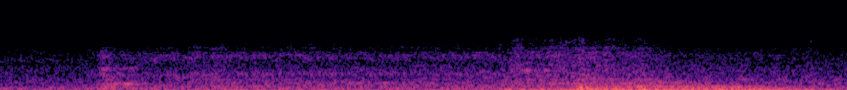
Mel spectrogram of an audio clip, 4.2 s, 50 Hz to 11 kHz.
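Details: 2015 Winnebago RV bought salvage-titled as stripped, first start attempt: slow, uneven starter churning with a brief low surge that nearly catches, then dies back; the engine cranks but won't start.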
